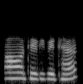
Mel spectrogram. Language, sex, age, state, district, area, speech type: Assamese, female, 18-30, Assam, Dibrugarh, rural, conversation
